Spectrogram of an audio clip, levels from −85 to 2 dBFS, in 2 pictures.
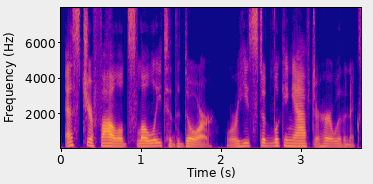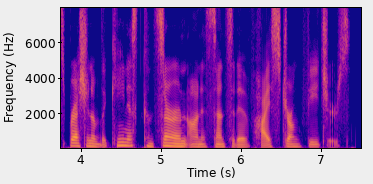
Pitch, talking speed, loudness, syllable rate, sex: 150 Hz, 200 wpm, -24 LUFS, 5.7 syllables/s, female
